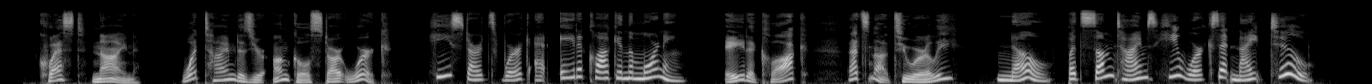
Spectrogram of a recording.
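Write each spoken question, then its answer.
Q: What time does your uncle start work?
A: 8 o'clock in the morning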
